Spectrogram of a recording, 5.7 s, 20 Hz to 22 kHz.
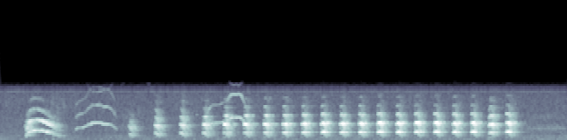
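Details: First-year female goshawk, German x Finnish cross hatched 2009: a few drawn-out descending whining squeals, then a steady fast run of about twenty harsh chipping notes, roughly three per second, with a brief high squeal overlapping.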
